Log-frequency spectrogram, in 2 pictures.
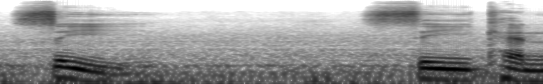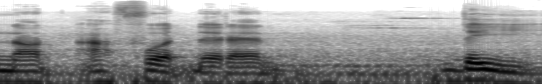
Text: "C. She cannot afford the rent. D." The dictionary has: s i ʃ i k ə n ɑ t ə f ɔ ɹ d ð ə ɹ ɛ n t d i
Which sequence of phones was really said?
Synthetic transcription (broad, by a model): s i s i k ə n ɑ t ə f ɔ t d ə ɹ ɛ n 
